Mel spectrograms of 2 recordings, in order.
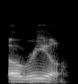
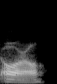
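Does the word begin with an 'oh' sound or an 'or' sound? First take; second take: oh; or. First: It begins with an 'oh' sound. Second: It begins with an 'or' sound. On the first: The speaker calls it right. "It's oh real" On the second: The speaker calls it wrong. "oral is not oral"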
